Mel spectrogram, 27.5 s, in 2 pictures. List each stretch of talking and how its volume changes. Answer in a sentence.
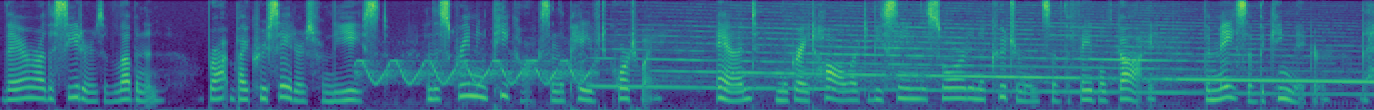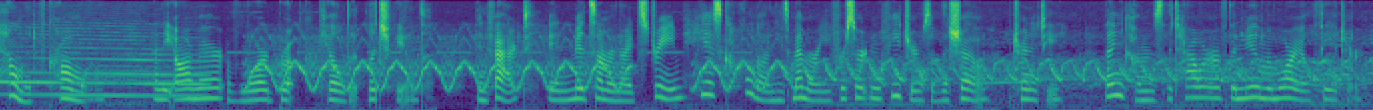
You can hear the talking from 0.0 to 27.4 s, at a steady volume.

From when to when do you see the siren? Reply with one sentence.
You can hear the siren from 3.5 to 27.4 s.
